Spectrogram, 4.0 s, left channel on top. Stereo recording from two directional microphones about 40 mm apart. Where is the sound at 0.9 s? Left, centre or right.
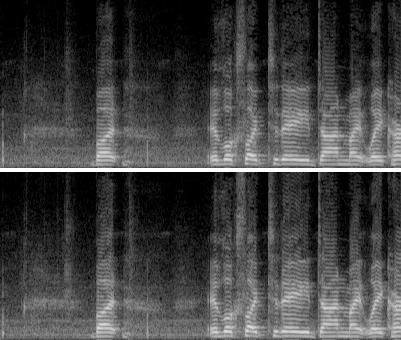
Centre.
